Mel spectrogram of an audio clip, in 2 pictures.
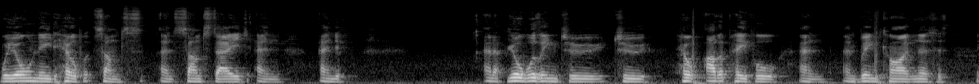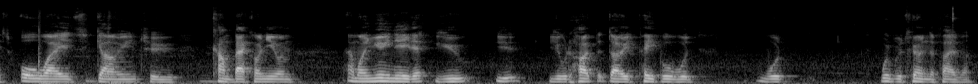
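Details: Adult man with cerebral palsy since infancy affecting right arm and leg, who reports a stutter he tries to control by calming down; stuttering.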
